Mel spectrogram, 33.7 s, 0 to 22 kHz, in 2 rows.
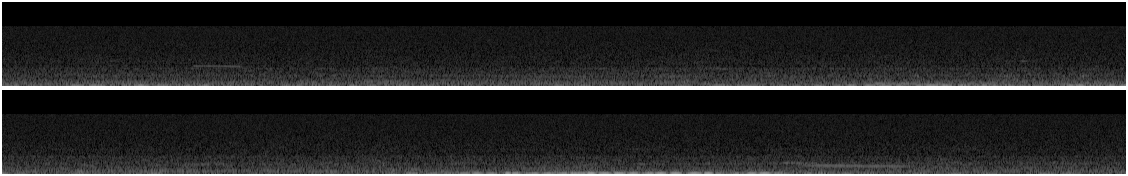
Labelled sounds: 2.9	3.6	humpback whale, 0.83 to 0.96 kHz

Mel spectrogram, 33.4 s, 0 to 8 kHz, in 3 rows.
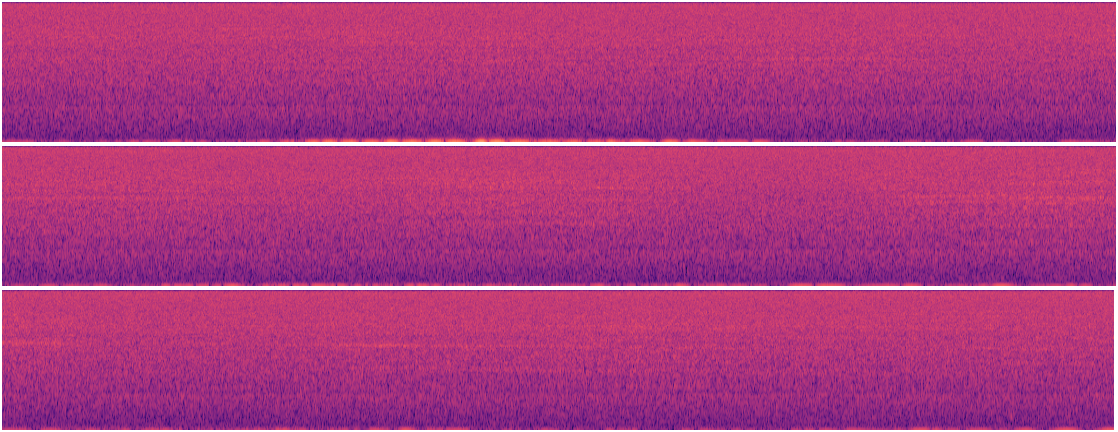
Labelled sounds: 26.0	26.3	vessel noise, 2.2 to 2.4 kHz

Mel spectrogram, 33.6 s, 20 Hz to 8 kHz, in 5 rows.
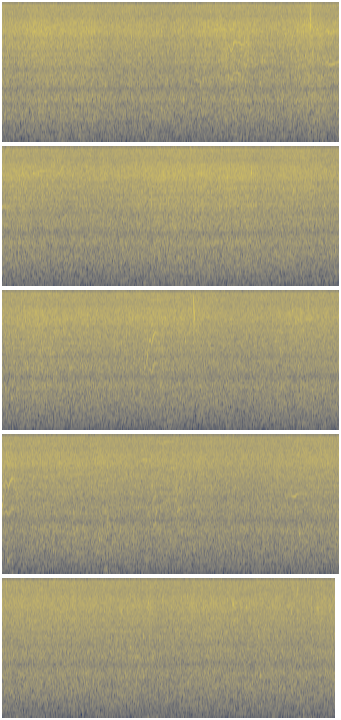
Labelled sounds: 4.2	4.9	killer whale, offshore, 3.3 to 4.7 kHz
6.5	6.9	killer whale, offshore, 2.1 to 4.5 kHz
23.4	23.7	killer whale, offshore, 6.5 to 6.9 kHz
25.9	26.2	killer whale, offshore, 2.1 to 2.3 kHz

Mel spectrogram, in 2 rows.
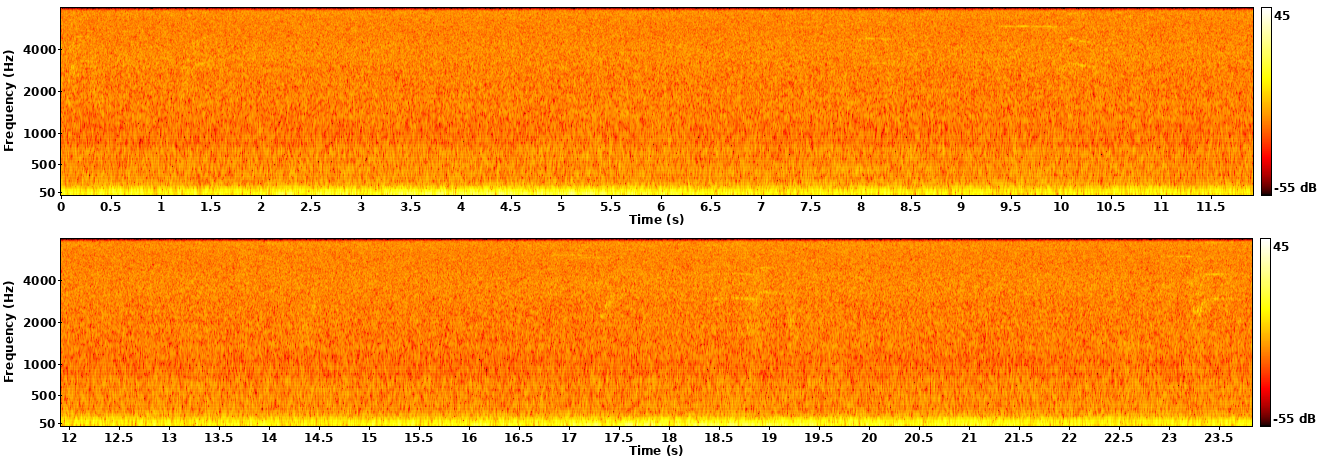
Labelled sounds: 9.4	10.3	killer whale, northern resident, G clan, GI subclan, call N23i, 3.0 to 5.9 kHz
18.6	18.9	killer whale, northern resident, G clan, GI subclan, call N23i, 2.9 to 3.0 kHz
23.3	23.6	killer whale, northern resident, G clan, GI subclan, call N23i, 4.3 to 4.5 kHz

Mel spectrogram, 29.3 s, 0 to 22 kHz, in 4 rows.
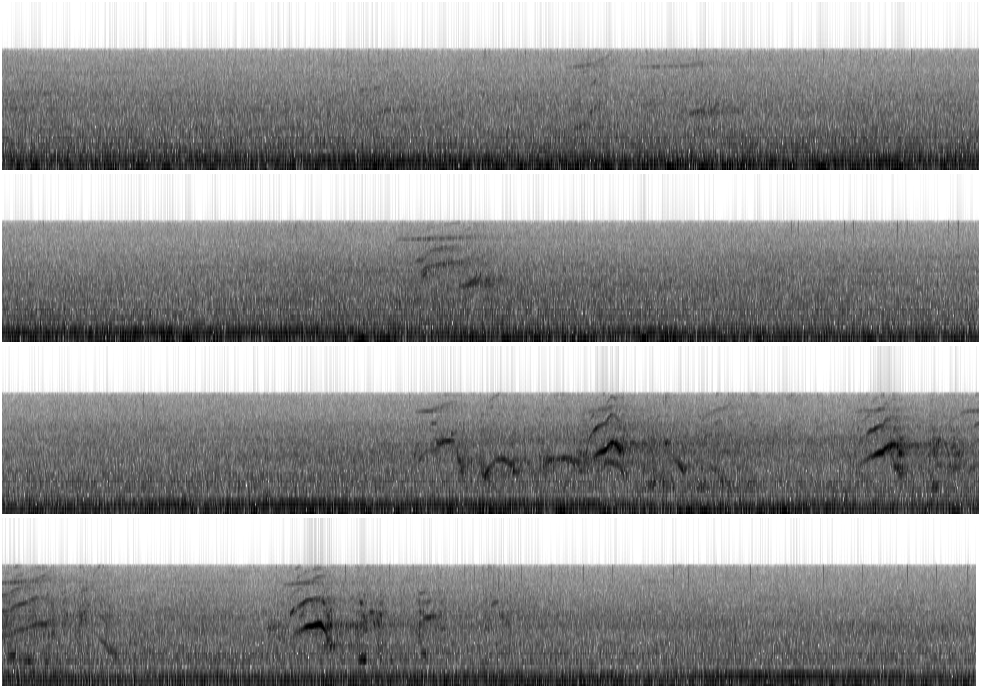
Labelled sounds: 4.7	5.3	killer whale, southern resident, 5.1 to 5.8 kHz
10.2	11.1	killer whale, southern resident, 1.4 to 7.4 kHz
21.0	22.4	killer whale, southern resident, 0.48 to 7.7 kHz
24.0	24.9	killer whale, southern resident, 0.57 to 7.7 kHz

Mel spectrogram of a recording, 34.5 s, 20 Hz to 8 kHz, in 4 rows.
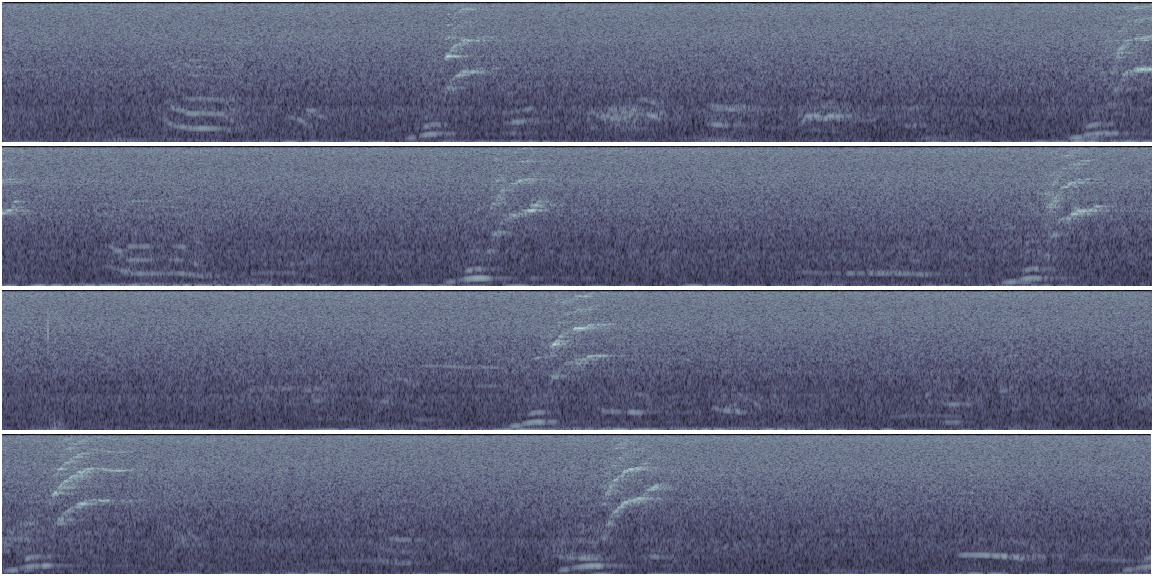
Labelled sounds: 1.4	1.7	humpback whale, 0.83 to 0.99 kHz
3.3	3.7	humpback whale, 1.1 to 3.6 kHz
8.4	9.8	humpback whale, 0.80 to 5.8 kHz
12.3	12.8	humpback whale, 1.4 to 3.9 kHz
16.6	16.8	humpback whale, 3.1 to 3.7 kHz
17.5	18.0	humpback whale, 1.4 to 2.2 kHz
20.4	21.9	humpback whale, 1.4 to 3.8 kHz
25.8	26.9	humpback whale, 0.80 to 5.7 kHz
30.4	30.8	humpback whale, 1.3 to 3.9 kHz

